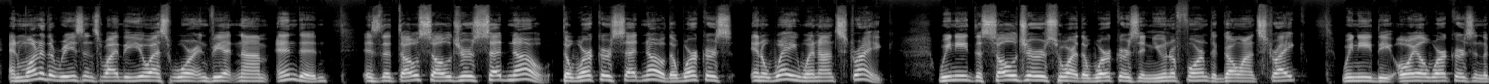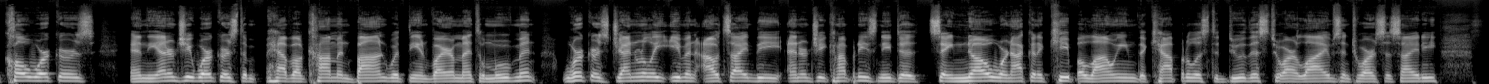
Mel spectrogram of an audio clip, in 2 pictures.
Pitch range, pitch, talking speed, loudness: 150-180 Hz, 165 Hz, 190 wpm, -17 LUFS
